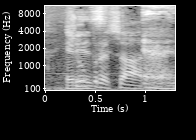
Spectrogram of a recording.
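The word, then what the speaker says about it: soppressata: Supersada. That's the correct Italian pronunciation.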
